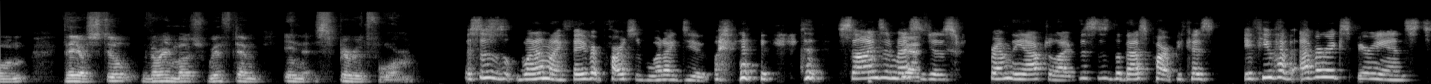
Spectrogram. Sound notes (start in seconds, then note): 7.1 laugh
